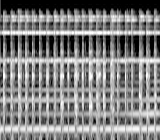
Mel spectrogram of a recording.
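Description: Puja bell ringing rapidly and continuously, with a steady held tone sounding over it.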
